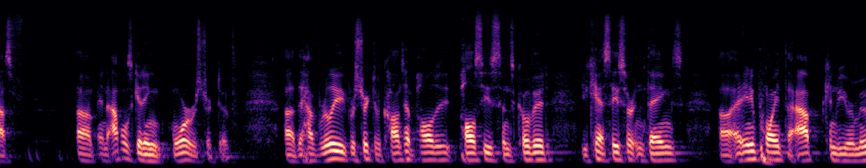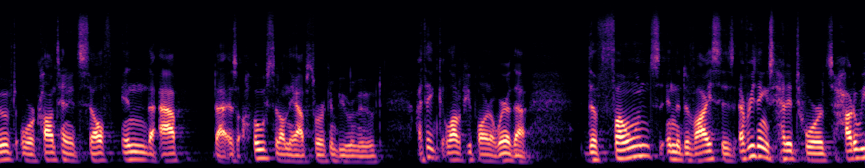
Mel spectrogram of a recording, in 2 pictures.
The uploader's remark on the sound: Recorded Live in Miami Beach at the Ordinals 2023 Conference.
